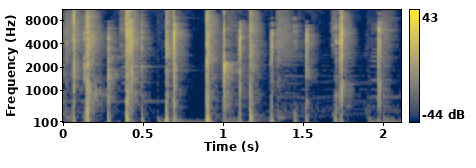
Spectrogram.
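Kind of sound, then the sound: crowd, applause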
